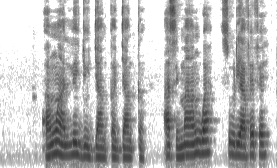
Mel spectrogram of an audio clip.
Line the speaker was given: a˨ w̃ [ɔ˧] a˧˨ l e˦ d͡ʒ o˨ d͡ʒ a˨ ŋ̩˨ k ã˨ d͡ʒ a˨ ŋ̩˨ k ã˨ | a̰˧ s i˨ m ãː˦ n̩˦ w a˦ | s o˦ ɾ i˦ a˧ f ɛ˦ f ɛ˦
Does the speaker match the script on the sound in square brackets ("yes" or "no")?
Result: no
